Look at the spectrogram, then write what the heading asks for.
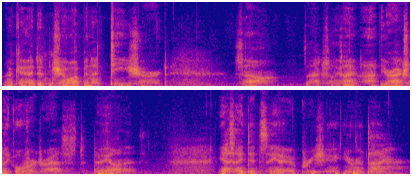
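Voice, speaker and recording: A man playing a flirtatious, flustered prince in an ASMR roleplay, speaking in a soft, breathy whisper with halting, teasing phrasing. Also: medium pitch. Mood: playful, sheepish. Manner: halting, teasing, awkwardly self-correcting.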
